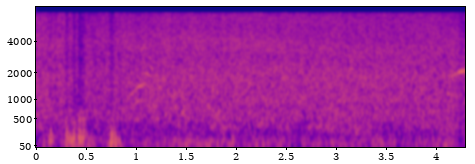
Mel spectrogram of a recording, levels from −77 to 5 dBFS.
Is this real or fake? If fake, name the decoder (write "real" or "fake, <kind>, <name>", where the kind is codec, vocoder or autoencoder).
real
